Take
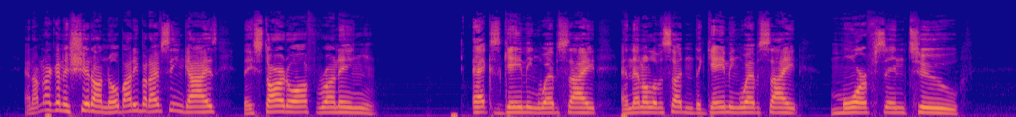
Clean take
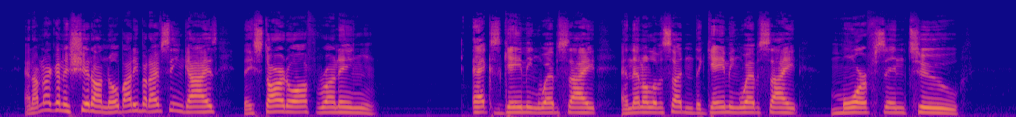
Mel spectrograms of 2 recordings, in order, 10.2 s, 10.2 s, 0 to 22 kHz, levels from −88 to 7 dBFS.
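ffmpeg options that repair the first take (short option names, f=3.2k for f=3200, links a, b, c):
-filter_complex "[0:a]asplit=3[a][b][c];[a]afade=t=out:st=0.45:d=0.02[d];[b]highpass=f=140:w=0.5412,highpass=f=140:w=1.3066,afade=t=in:st=0.45:d=0.02,afade=t=out:st=0.57:d=0.02[e];[c]afade=t=in:st=0.57:d=0.02[f];[d][e][f]amix=inputs=3:normalize=0,asplit=3[g][h][i];[g]afade=t=out:st=4.51:d=0.02[j];[h]highpass=f=140:w=0.5412,highpass=f=140:w=1.3066,afade=t=in:st=4.51:d=0.02,afade=t=out:st=4.63:d=0.02[k];[i]afade=t=in:st=4.63:d=0.02[l];[j][k][l]amix=inputs=3:normalize=0,asplit=3[m][n][o];[m]afade=t=out:st=6.21:d=0.02[p];[n]highpass=f=140:w=0.5412,highpass=f=140:w=1.3066,afade=t=in:st=6.21:d=0.02,afade=t=out:st=6.33:d=0.02[q];[o]afade=t=in:st=6.33:d=0.02[r];[p][q][r]amix=inputs=3:normalize=0,asetnsamples=n=441:p=0,asendcmd='0.46 volume volume -4.5dB',volume=0dB"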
